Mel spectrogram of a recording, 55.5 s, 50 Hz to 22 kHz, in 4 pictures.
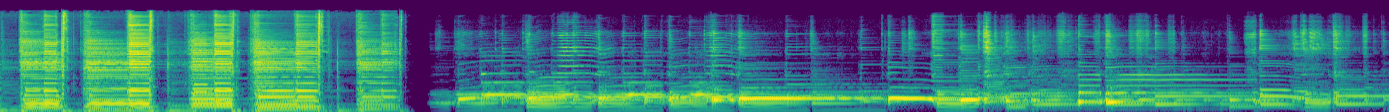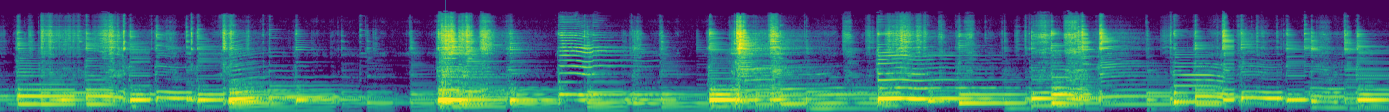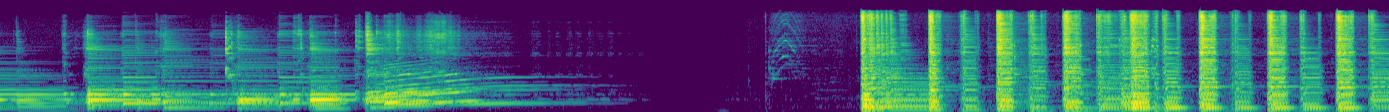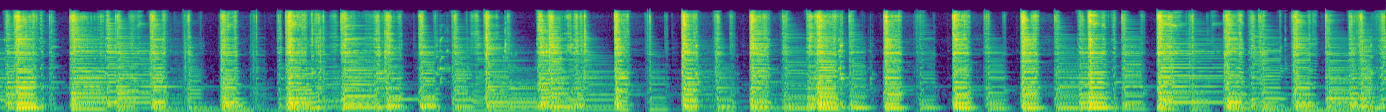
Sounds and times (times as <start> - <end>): Acoustic guitar: 0.0 - 33.2, 35.5 - 55.5.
